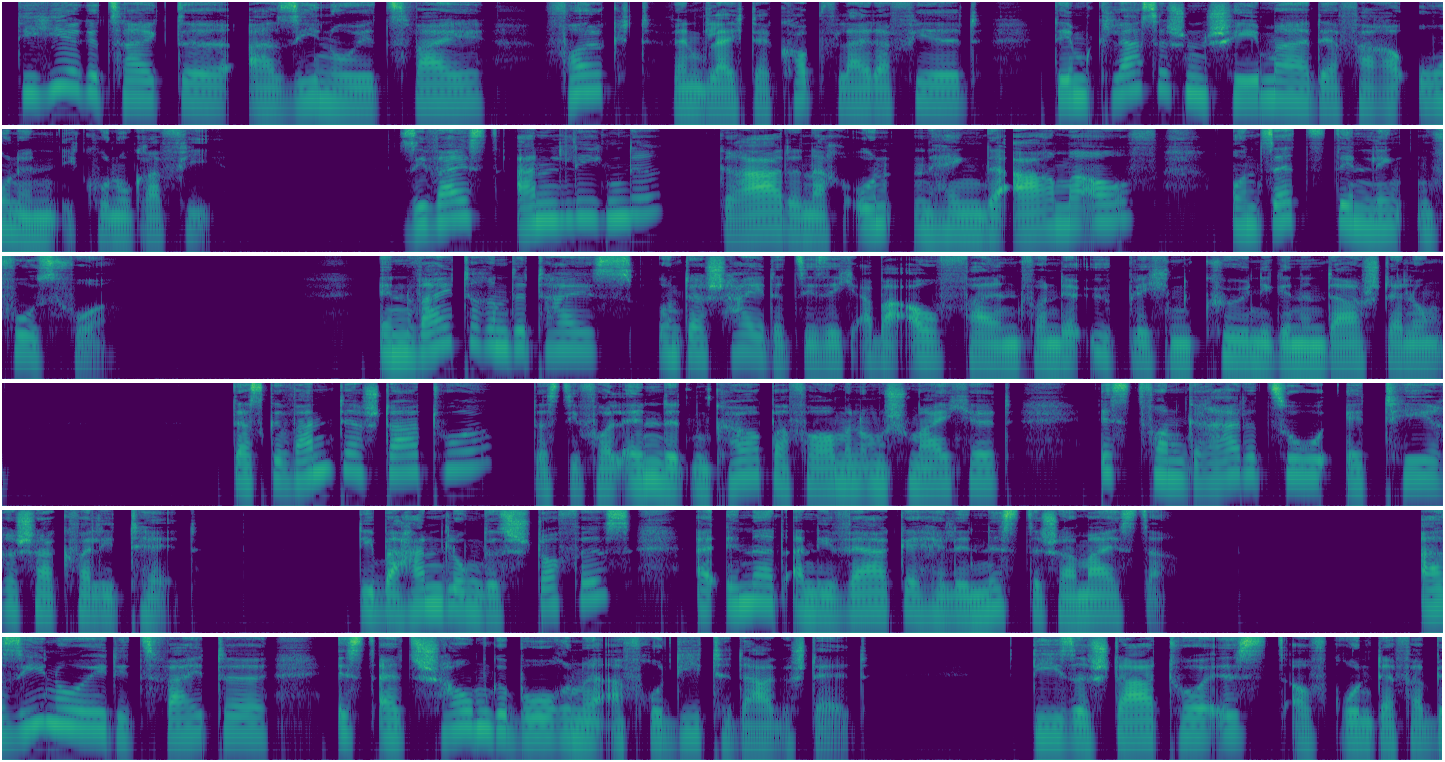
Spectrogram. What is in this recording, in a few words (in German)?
Audioguide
